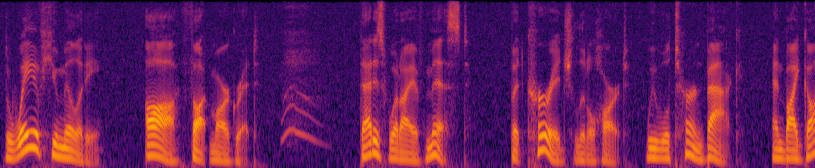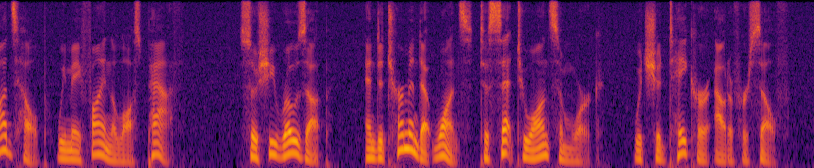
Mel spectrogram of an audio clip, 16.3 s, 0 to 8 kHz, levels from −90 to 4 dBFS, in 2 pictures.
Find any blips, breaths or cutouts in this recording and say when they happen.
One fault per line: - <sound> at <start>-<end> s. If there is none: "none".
- breath at 2.8-3.3 s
